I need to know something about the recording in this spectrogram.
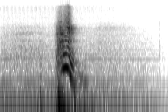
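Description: A girl's voice lets out one short, sharp indignant 'hmph' with a falling pitch, about three quarters of a second in, over a faint low hum.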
